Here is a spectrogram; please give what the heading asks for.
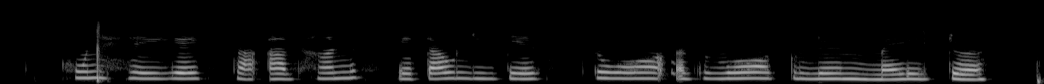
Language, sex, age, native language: Icelandic, female, 12, Icelandic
